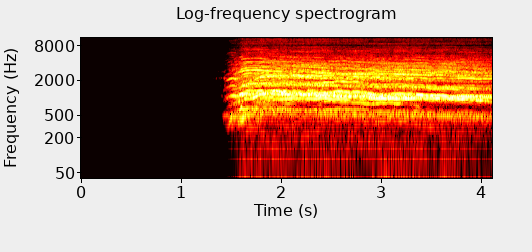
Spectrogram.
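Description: A group of children cheering, starting suddenly about a second and a half in and held loud and steady.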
